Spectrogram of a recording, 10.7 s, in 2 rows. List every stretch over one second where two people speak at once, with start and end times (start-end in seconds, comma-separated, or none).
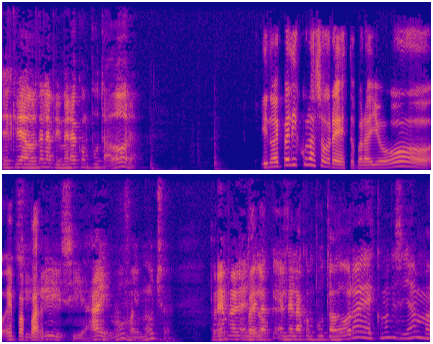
none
